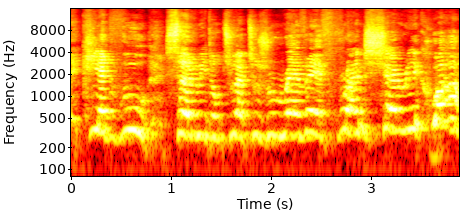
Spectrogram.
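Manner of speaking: hammed-up passion rising; excited. Erotic climax building in elevator.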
